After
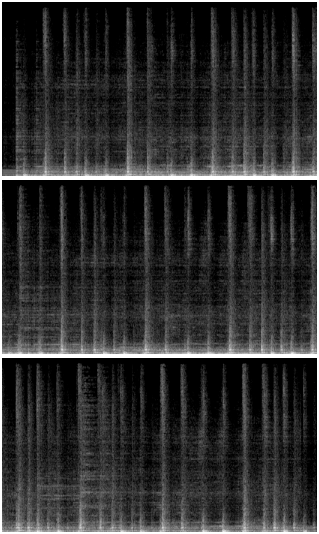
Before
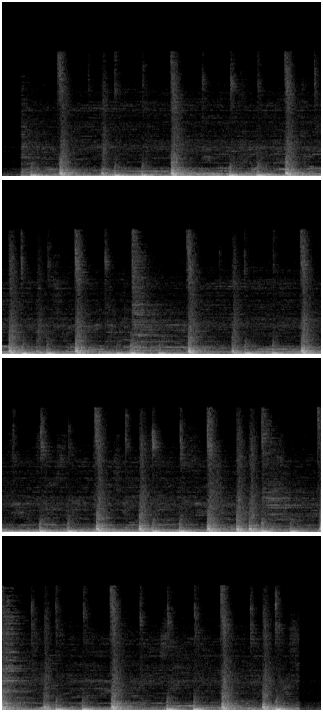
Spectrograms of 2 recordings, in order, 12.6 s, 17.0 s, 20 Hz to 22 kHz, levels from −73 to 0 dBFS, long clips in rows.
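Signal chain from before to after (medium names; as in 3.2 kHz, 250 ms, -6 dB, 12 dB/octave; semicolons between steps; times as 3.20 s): peaking EQ 280 Hz -9.5 dB 0.45 oct; in parallel at -2 dB: compression, threshold -32 dBFS, peak gain reduction 13.5 dB; on the sum: transient shaper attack +6 dB, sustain -7 dB; mains buzz 120 Hz, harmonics 5, -42 dBFS -1 dB/octave; on a send: feedback delay 356 ms, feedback 28%, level -5.5 dB; on the sum: speed mistake 33 rpm record played at 45 rpm; trim +2 dB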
